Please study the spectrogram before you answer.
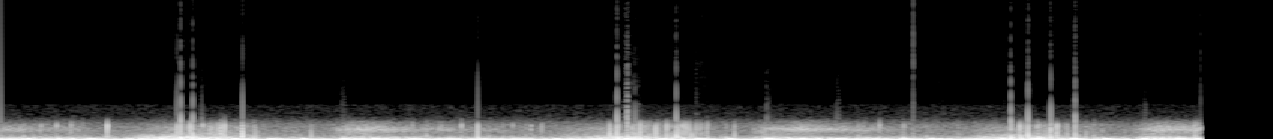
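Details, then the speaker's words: Pediatric teaching demonstration of fine crackles: brief fine crackling pops from mid to late inspiration, like hair rubbed near the ear or velcro opening, linked to pulmonary edema, pneumonia and fibrosis. "esse som ele vai aparecer como a ficção de cabelo próximo ao ouvido ou ao velcro abrindo ele pode ser auscultado do Meio para o final da inspiração e está relacionado à edema pulmonar pneumonia e fibrose E agora vocês poderão auscultar um estertor fino"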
